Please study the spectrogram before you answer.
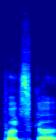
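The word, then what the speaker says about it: Pritzker: Governor uh prit pritsker pritsker is the thing is how you pronounce it um as far as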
